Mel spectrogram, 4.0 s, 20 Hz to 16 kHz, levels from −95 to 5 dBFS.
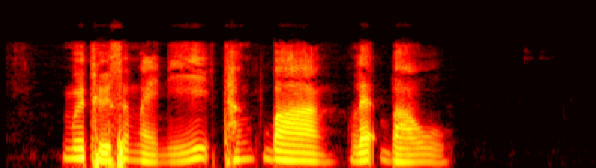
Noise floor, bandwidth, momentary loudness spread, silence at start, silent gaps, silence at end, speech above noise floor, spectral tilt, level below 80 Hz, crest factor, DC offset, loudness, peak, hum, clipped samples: -82 dBFS; 7.2 kHz; 10 LU; 0.4 s; none; 1 s; 62 dB; -6.5 dB/octave; -38 dBFS; 20 dB; under 0.1%; -20 LUFS; 0 dBFS; none; under 0.1%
